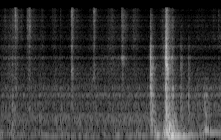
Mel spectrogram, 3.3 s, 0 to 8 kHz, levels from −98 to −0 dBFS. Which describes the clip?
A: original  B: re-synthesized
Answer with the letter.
B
